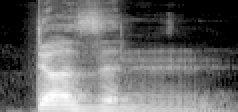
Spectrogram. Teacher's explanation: The D is silent. It disappears. So we want that strong N.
